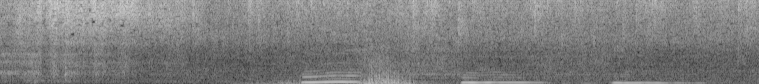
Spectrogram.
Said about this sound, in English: I guess this is the start of my ritual. Full body shower.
